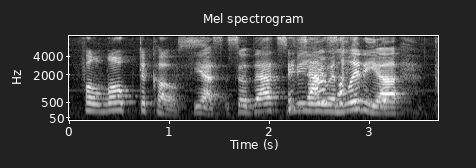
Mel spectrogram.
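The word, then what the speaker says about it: Philoptochos: Philopticos. Philopticos.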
